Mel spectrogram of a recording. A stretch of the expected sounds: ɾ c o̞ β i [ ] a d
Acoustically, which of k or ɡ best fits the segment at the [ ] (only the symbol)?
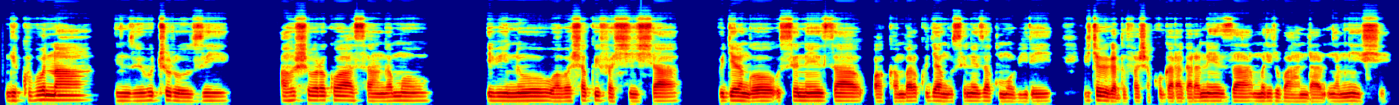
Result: ɡ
